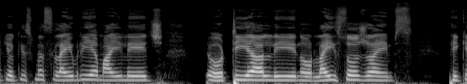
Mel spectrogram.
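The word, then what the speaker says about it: ptyalin: है जिसको हम जनरली टियालिन के नाम से भी जानते हैं। पील साइलेंट है इसमें।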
